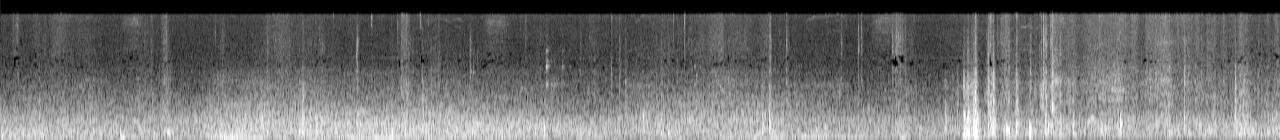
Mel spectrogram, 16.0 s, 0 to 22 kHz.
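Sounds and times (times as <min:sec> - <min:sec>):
car cabin hum: 0:00.0 - 0:13.8.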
